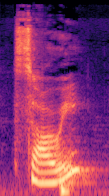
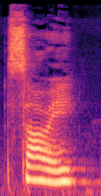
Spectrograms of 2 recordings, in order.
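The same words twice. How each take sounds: First: The pitch rises at the end of the word. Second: The pitch falls at the end of the word. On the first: The speaker is asking for a repeat. The speaker calls it right. "raise your intonation at the end of the word, as you would when asking a question" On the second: The speaker is apologizing. The speaker calls it wrong. "It's like you're apologizing"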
